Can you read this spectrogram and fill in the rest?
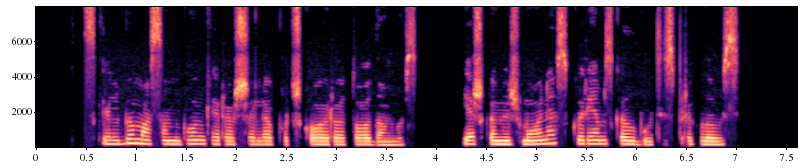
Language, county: Lithuanian, Vilnius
